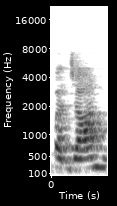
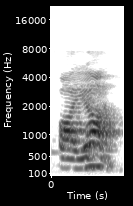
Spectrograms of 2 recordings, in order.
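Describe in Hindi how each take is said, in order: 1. बीच का व्यंजन J की ध्वनि है। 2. बीच का व्यंजन Y की ध्वनि है। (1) "ये फजान नहीं होता है।" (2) "जर्मन में जे ... य के तरह प्रोनाउंस करते हैं।"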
